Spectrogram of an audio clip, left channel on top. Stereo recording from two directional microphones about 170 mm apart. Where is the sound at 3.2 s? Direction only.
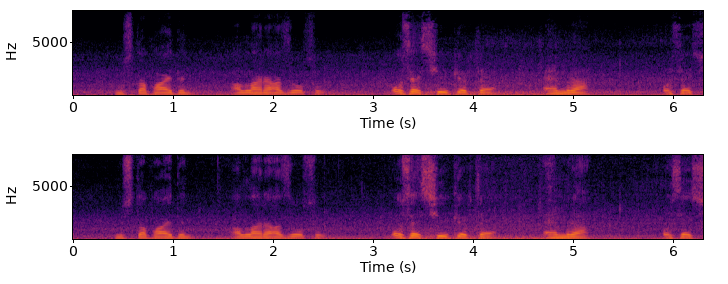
50° right (ahead or behind).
